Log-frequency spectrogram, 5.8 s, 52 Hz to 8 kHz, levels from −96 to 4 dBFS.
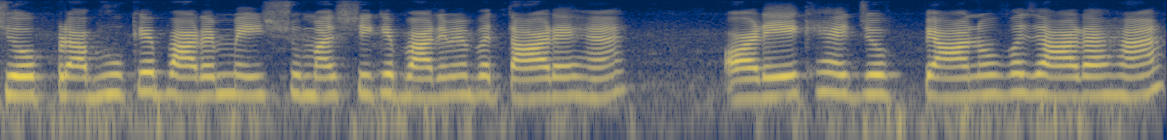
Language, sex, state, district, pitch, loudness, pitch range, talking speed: Hindi, female, Bihar, Patna, 255 Hz, -16 LUFS, 245-270 Hz, 215 wpm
